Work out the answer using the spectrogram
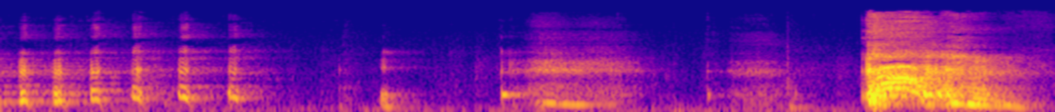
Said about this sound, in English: Even you can't handle it. You're just coughing.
